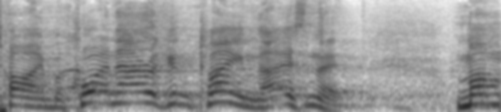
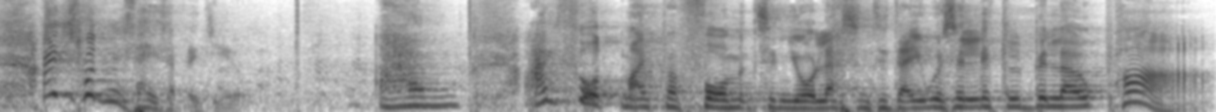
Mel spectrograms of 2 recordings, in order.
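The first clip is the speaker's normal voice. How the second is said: over-the-top, exaggerated eleven-year-old schoolgirl voice; 3 semitones lower, 3 dB quieter than usual. Speaker retells a pupil coming to talk after the lesson, eleven-year-old girl impression. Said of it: "You'll think I'm exaggerating this impression".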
